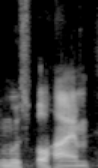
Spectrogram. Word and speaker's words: Muspelheim: Because there's like, for example, there's that one realm, I think it's pronounced like Muspelheim, or is it? No, you're right. You got it.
